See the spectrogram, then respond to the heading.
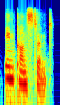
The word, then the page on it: inconstant: Indian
